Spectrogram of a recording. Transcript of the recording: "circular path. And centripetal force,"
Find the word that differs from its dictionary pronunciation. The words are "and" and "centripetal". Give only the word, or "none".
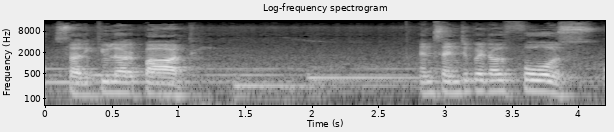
centripetal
